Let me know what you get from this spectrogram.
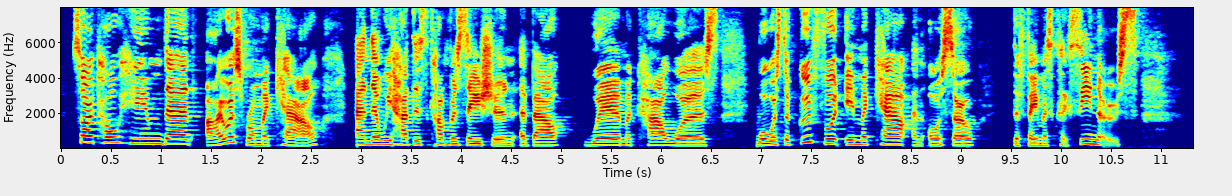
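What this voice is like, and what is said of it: Cantonese-accented English. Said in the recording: “my Cantonese accent”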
